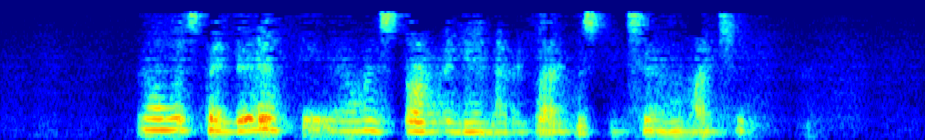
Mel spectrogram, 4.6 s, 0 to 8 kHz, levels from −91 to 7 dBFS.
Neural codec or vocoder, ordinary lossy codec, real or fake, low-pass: codec, 44.1 kHz, 0.9 kbps, DAC; MP3, 24 kbps; fake; 7.2 kHz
